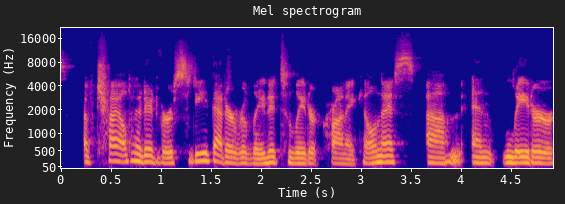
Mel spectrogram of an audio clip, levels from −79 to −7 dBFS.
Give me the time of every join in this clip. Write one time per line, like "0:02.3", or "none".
none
